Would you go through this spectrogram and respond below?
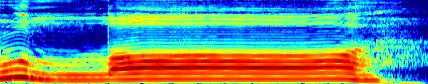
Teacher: فاذا وقفنا على الكلمه نقف على الهاء بالسكون نبين فيها الهمس والرخاوه وهذا الالف يمد عارض للسكون حركتين او اربع او ست حركات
